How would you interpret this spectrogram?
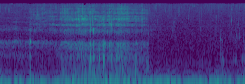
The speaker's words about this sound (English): All right, the beverage du jour today. I have got a humongous mug. Let me take a sip of it.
